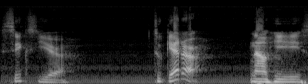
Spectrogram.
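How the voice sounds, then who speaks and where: A man's medium-pitched voice with a Thai accent, bright and sharp in tone, with vocal fry, at a very slow pace. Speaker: medical professor. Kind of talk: lecture. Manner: halting.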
